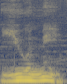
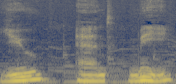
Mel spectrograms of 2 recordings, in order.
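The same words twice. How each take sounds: First: The d at the end of and is dropped. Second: The d at the end of and is pronounced.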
